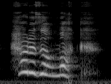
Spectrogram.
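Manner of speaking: high, loud eager question; Franklin's voice. Acted. Franklin asking Beaver, high and loud.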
